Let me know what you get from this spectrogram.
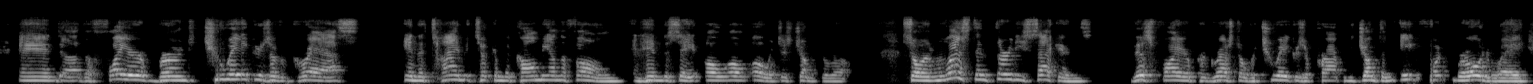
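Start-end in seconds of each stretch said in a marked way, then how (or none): none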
